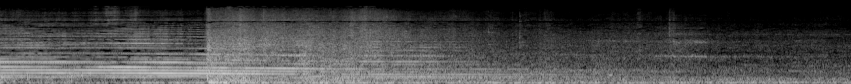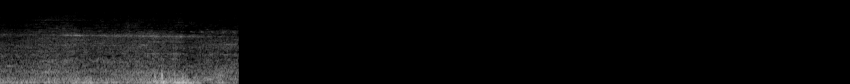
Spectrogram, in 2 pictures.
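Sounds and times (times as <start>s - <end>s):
train horn: 0.0s - 5.8s
freight train rumbling past: 0.0s - 10.9s.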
